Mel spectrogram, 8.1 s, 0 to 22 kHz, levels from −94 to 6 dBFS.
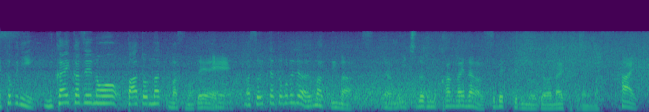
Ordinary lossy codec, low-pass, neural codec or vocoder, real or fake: none; none; none; real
